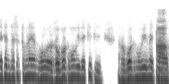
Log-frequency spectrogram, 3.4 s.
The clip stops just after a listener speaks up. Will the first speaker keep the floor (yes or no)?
yes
